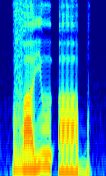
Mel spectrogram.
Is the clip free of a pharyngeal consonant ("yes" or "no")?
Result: yes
